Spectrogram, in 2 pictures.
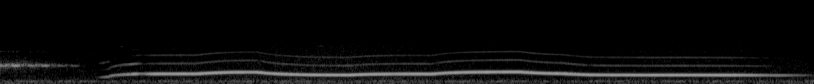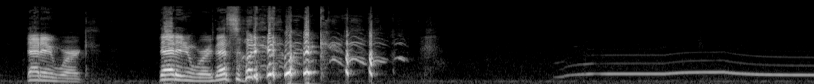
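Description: A wolf howls a slow, wavering melody.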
